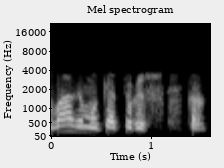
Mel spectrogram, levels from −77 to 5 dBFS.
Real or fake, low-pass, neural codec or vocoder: real; 3.6 kHz; none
